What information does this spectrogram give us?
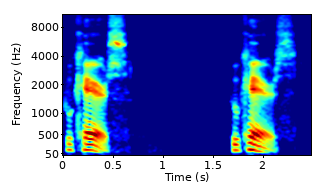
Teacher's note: So you want to stress cares. See how weak who is?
